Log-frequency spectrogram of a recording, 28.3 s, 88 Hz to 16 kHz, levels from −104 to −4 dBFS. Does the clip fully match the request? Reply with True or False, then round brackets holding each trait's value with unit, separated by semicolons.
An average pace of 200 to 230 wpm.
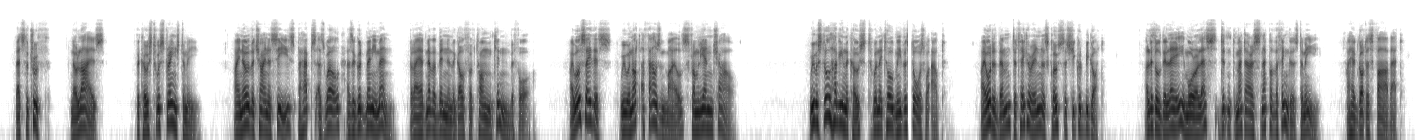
True (205 wpm)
